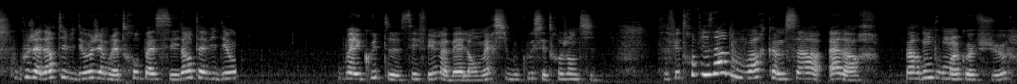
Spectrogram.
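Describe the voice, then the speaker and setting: With long, frequent pauses, a woman speaks at a moderate pace in a high pitch over noticeable background noise. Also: ordinary pitch variation. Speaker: youtuber. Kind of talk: casual chat, Q&A. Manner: hesitant, lots of fillers.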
